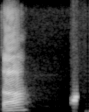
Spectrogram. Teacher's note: ता बा और ता, ये दोनों नरम लेटर्स हैं, लाइट लेटर्स हैं, इनमें ताकत नहीं लगेगी। और ता जो है उसमें जुबान की नोक, जुबान की टिप हिल के ऊपर हल्का सा टच करेगी।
